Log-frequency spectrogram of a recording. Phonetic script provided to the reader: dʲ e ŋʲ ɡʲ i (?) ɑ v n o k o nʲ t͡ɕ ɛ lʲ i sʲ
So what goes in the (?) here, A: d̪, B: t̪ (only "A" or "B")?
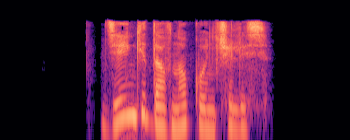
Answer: A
